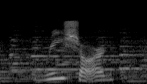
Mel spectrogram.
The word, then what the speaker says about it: Richard: full name is reard I know it says I I know I I know it looks like it's spelled Richard but it's actually reard as I said um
